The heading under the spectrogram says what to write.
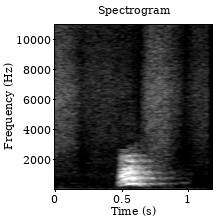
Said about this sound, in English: Another bark preceded a whine.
